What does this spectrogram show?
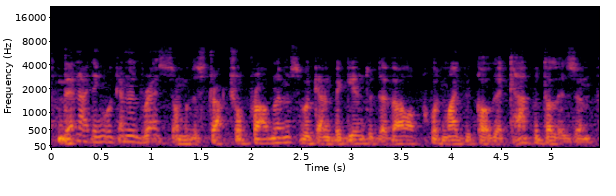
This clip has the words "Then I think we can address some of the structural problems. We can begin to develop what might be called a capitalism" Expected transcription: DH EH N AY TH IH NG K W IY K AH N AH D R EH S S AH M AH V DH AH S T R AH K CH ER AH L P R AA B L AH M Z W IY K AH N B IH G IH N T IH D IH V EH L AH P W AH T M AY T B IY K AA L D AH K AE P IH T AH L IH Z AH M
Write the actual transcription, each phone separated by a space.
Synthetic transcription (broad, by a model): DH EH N AY TH IH NG K W IY K AH N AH D R EH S S AH M AH V DH AH S T R AH K CH ER AH L P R AA B L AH M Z W IY K AH N B IH G IH N T IH D IH V EH L AH P W AH T M AY T B IY K AA L D AH K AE P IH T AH L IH Z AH M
